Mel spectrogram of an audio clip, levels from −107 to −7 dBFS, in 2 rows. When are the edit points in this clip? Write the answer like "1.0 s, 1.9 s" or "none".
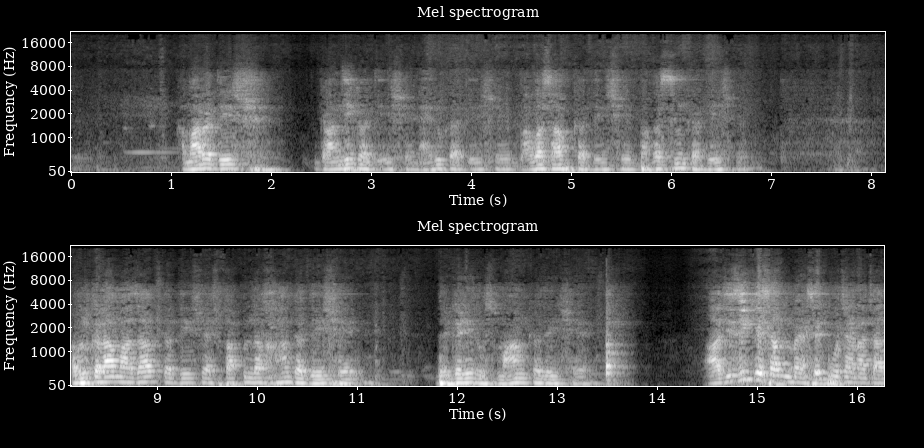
13.5 s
